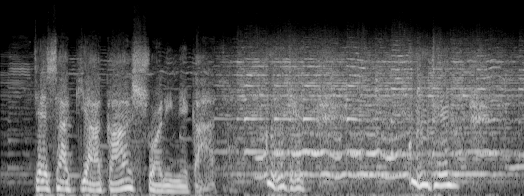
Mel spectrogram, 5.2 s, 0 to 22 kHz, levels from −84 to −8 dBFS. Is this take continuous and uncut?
no; 1 cut; at 2.3 s

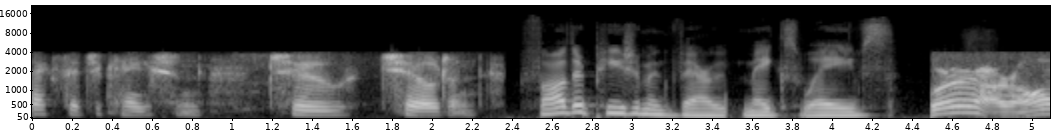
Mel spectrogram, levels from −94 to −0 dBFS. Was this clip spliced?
yes; 2 cuts; at 2.3 s, 3.9 s

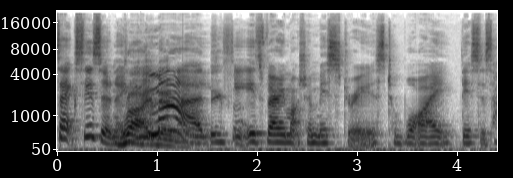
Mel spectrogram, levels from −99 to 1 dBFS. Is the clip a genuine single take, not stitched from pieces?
no; 1 cut; at 1.5 s

